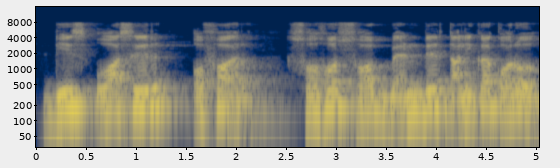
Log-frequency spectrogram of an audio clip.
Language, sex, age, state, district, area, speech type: Bengali, male, 18-30, West Bengal, Nadia, rural, read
